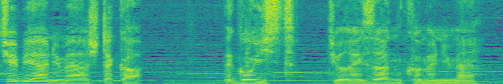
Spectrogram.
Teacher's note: Une voix gutturale, rauque, âgée, qui colle parfaitement à cette mère louve.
